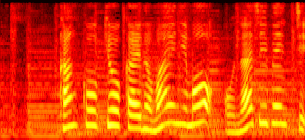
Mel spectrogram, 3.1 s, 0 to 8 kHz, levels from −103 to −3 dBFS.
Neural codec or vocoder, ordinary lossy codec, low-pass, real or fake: none; none; 7.2 kHz; real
